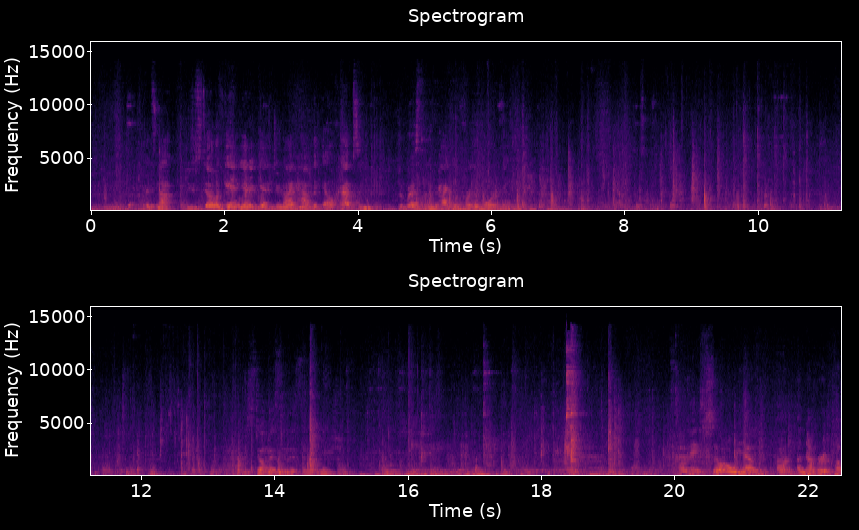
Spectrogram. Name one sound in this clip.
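Men and women talk in a room with some echo.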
